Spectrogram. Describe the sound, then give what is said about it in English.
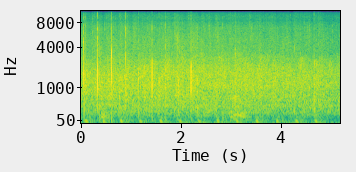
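Audience applause for the organising committee at an Al-Anon gathering: a steady, dense wash of clapping that holds for the whole stretch, with a few sharper individual claps standing out near the start. “How about let's hear it for the committee, huh?”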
